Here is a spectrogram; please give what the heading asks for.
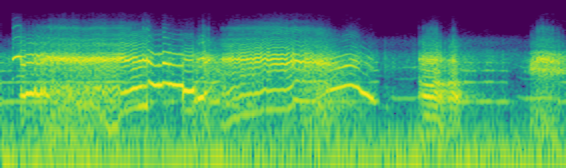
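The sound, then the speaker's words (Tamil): A newborn baby crying: loud, high wails whose pitch bends and slides, a long run of cries followed by a few shorter bursts with brief pauses. “என்ன இனிமையான குரல், அழுகைக்கே இவ்வளவு இனிமை”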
